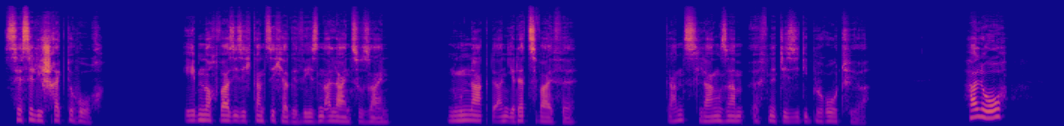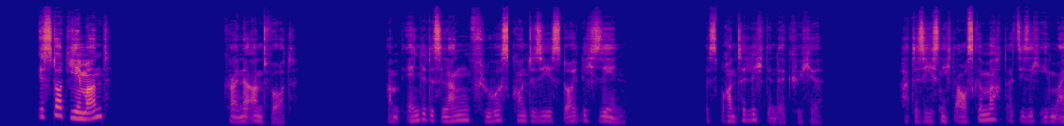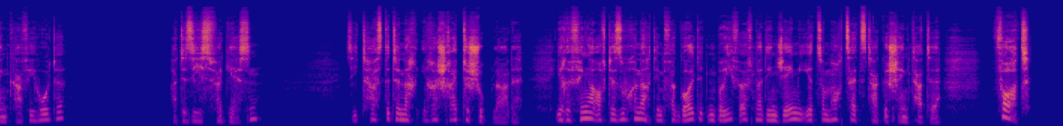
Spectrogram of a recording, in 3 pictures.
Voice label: krimi erzaehler

